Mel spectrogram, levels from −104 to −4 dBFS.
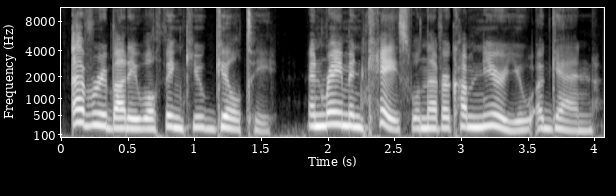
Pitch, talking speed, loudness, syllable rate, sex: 225 Hz, 205 wpm, -15 LUFS, 6.0 syllables/s, female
